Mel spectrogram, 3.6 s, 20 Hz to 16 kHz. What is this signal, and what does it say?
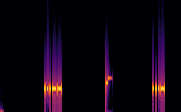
Morse code, heard as a keyed tone, about 44 wpm, 700 Hz. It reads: 3 V
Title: Single Letter-Number 45wpm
